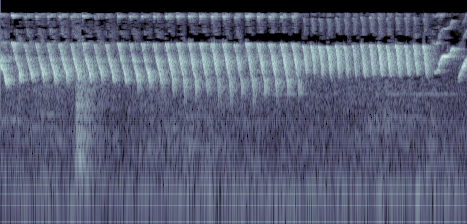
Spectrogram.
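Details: A canary delivers a sustained rapid roll, a dense stream of high pulsed notes repeated several times per second, with a brief chirped phrase at the very end.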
